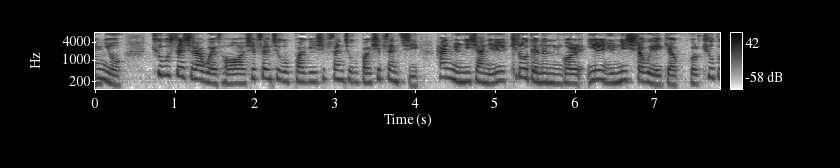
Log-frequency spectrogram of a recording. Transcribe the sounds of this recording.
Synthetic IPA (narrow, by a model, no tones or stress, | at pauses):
ɲukʰjubus͈eɕʰiɾaɡoɦe̞sʰʌɕʰip̚s͈e̞nt͡ɕʰiɡopʰaɡiɕʰip̚s͈e̞nt͡ɕʰiɡopʰaɡiɕʰip̚s͈e̞nt͡ɕʰi | hanjuɲiɕʰiɦaniɭkʰiɾodwe̞nɯnɡʌɭiɭjuɲiɕʰiɾaɡoje̞ɡiɦaɡokɯɡʌɭkʰjubu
